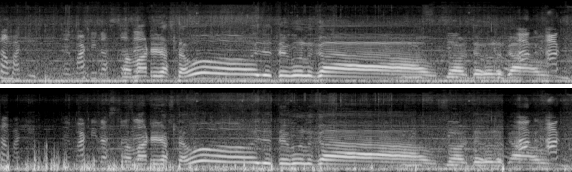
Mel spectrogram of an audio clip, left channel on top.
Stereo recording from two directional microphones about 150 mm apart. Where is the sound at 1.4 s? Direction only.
45° left (ahead or behind); by 4.6 s 65° left (ahead or behind).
